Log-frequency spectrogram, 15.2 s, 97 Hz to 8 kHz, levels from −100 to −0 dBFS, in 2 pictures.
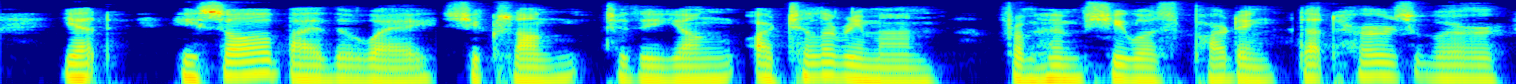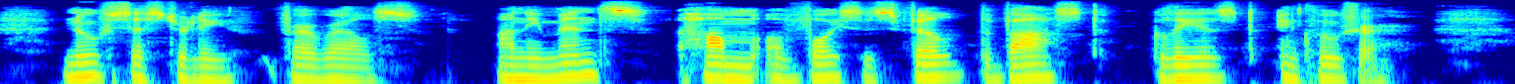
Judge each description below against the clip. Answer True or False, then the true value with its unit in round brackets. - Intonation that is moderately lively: False (2.1 semitones)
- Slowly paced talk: True (130 wpm)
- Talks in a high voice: False (130 Hz)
